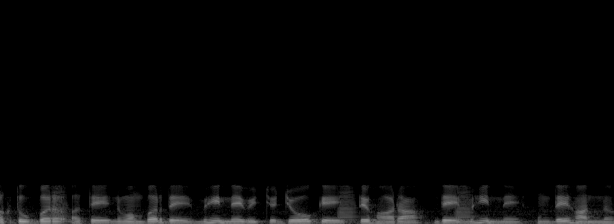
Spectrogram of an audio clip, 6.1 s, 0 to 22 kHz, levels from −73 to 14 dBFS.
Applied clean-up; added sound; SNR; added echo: none; Brass instrument; 19 dB; none.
